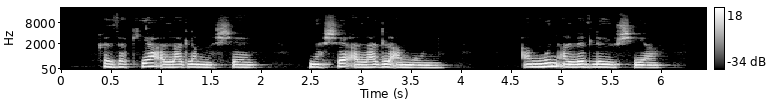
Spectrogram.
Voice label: Matthew Reading Practice, Aramaic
